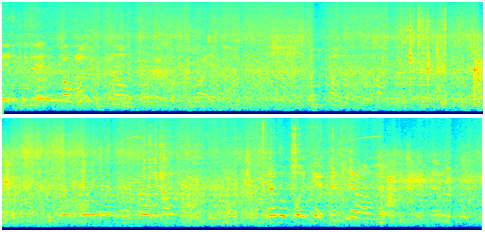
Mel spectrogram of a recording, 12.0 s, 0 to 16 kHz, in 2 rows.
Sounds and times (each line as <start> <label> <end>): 0.0 Soldiers Riot Training 12.0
